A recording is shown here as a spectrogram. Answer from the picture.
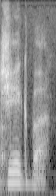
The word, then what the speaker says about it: Njigba: You pronounce the N and then just say Jigba. – Njigba. Njigba.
